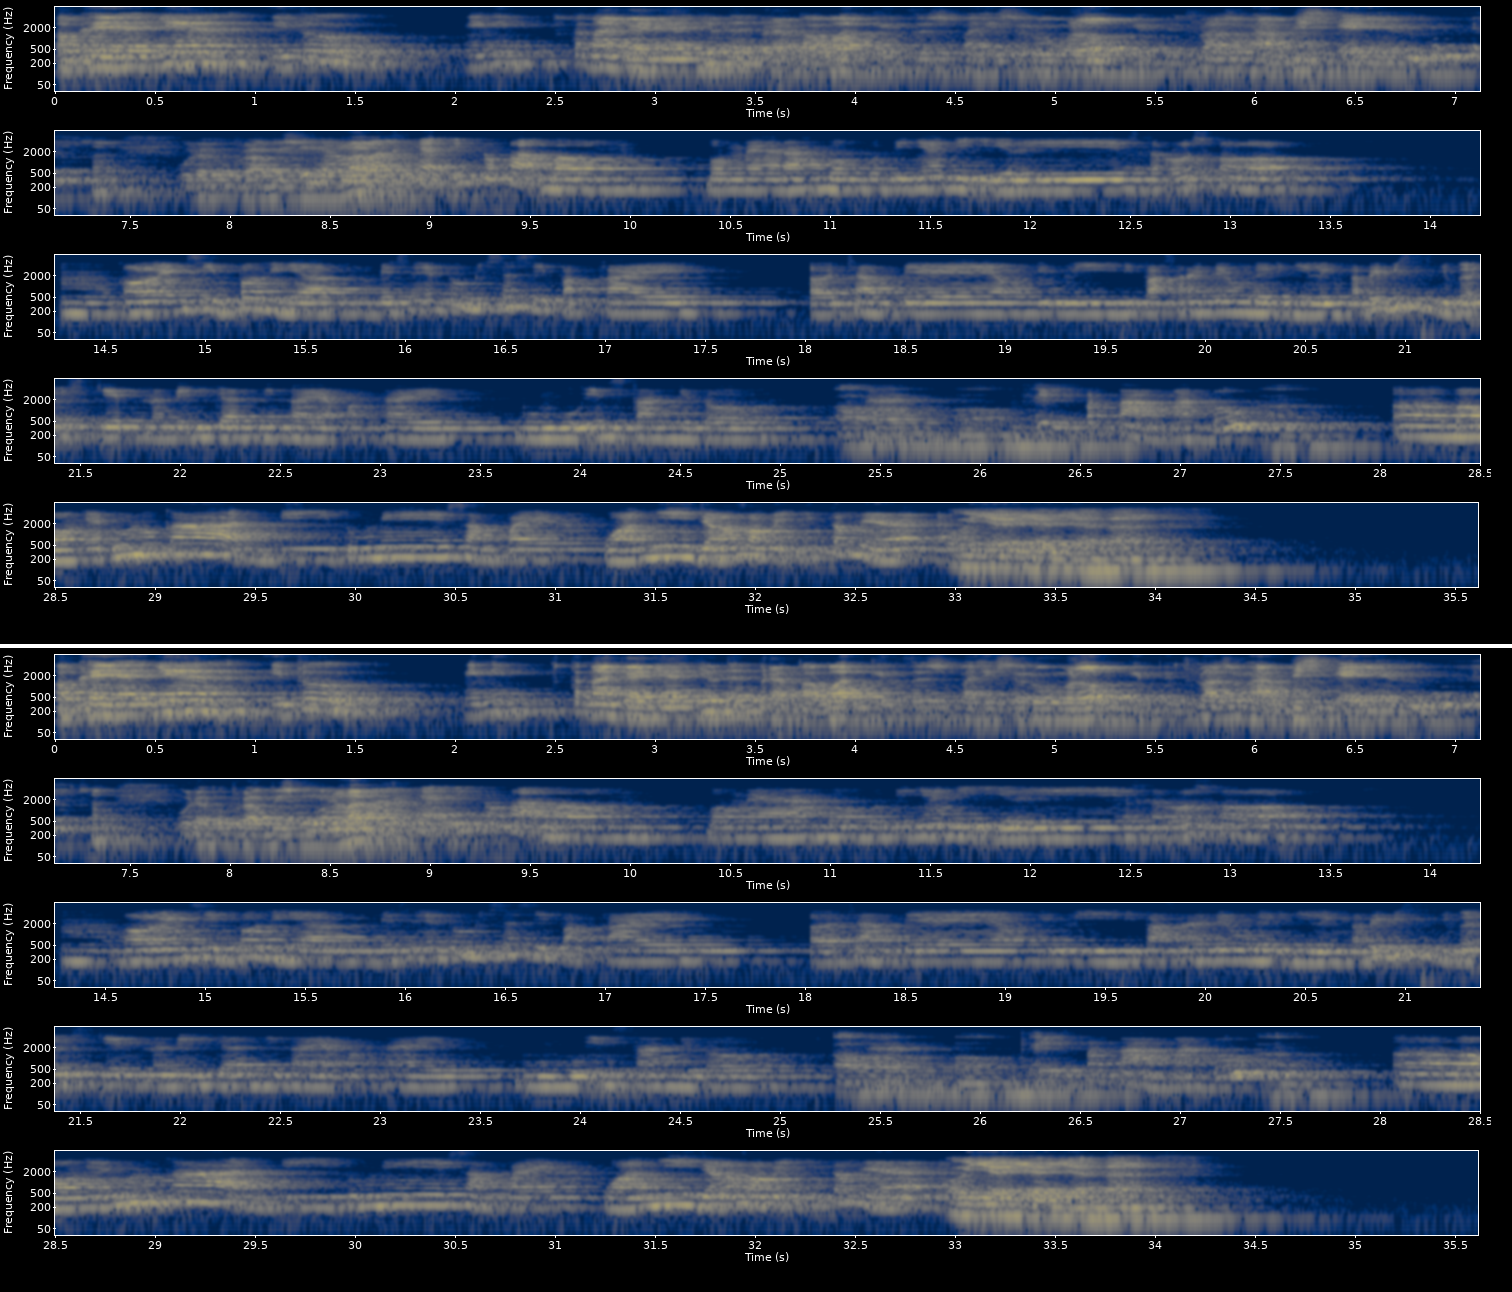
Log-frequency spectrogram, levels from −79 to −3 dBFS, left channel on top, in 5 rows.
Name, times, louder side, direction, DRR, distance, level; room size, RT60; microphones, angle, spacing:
voice 1, 0.0-1.5 2.0-2.3 2.6-8.7 12.5-12.6 25.3-26.4 27.4-27.5 32.9-34.2, right 3 dB, 60° right, 0 dB, 0.6 m, -31 dB
voice 2, 8.3-10.0 10.4-13.3 14.3-17.5 18.0-23.4 23.7-25.0 25.4-25.7 26.1-27.4 28.1-33.0, left 3 dB, 35° left, 1 dB, 0.4 m, -35 dB
2.8 x 2.6 x 2.7 m, 1.3 s
head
